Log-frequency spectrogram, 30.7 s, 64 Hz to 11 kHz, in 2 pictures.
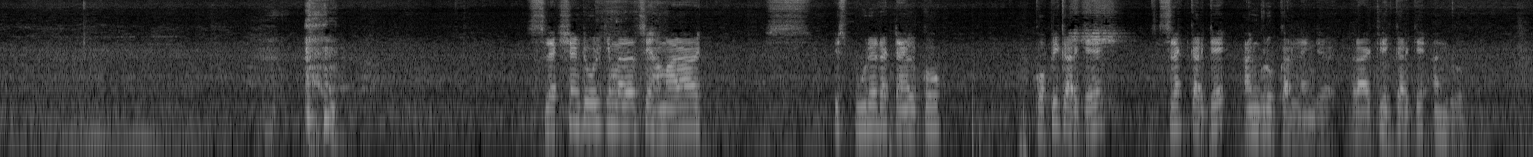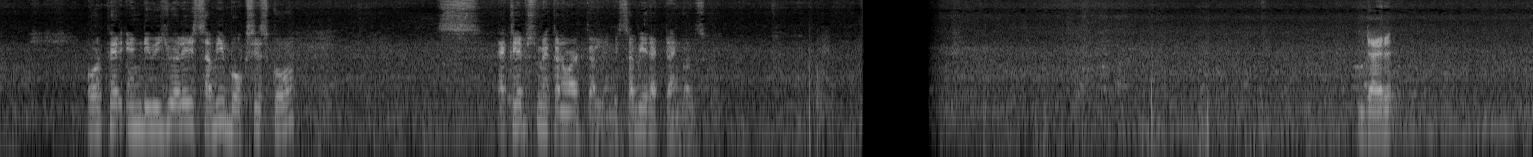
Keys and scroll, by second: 2.5 ctrl+=, 2.7 ctrl+=, 3.1 ctrl+=, 20.0 ctrl+a.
